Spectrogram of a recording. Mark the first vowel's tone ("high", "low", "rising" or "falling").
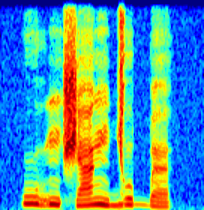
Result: falling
